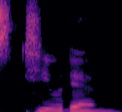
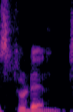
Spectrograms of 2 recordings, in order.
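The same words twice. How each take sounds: First: স্টুডেন্ট drawn out as "styu-den", final t dropped; slow British "s-chyu-den" for স্টুডেন্ট; British pronunciation. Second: Said in the usual way. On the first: Shown as a demonstration. Teacher showing how the British say it, slow "styu-den". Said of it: "ব্রিটিশরা বলে". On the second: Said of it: "আমরা বলি স্টুডেন্ট".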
